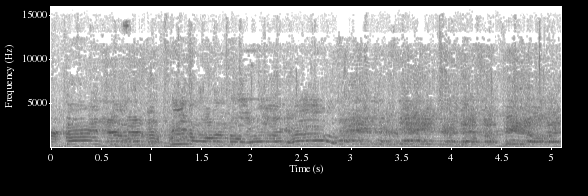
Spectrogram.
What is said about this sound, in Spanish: Mareas humanas han recorrido más de 2.500 ciudades estadounidenses al grito No Kings para protestar contra lo que consideran deriva autoritaria del gobierno de Donald Trump por medidas como las redadas anti-inmigración.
